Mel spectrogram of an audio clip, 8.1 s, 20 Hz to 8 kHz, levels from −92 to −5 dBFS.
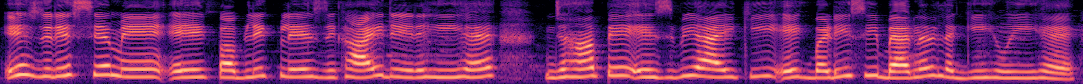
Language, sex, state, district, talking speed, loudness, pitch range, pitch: Hindi, female, Jharkhand, Ranchi, 155 wpm, -17 LUFS, 255-295 Hz, 270 Hz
